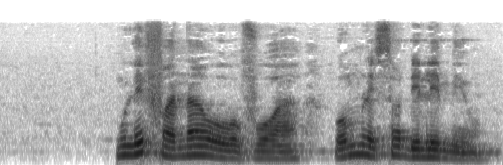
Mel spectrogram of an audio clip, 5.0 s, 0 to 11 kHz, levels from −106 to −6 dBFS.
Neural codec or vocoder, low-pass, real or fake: none; 7.2 kHz; real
